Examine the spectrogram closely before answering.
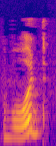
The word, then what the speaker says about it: would: Similarly, it's could and would. Again, L is silent in both of these words.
